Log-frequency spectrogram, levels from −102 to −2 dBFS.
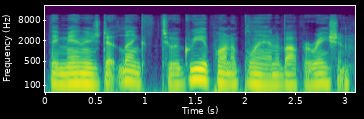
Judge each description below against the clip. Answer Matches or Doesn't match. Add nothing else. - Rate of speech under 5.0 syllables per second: Doesn't match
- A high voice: Doesn't match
